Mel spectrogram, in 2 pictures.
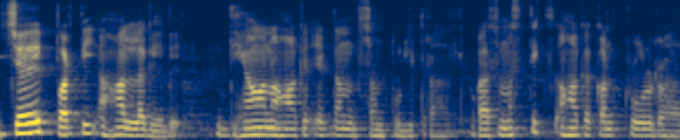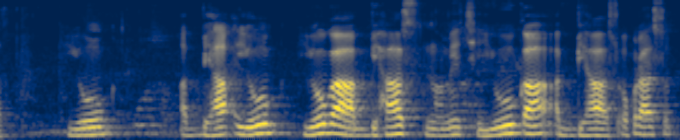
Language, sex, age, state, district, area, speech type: Maithili, male, 60+, Bihar, Saharsa, urban, spontaneous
